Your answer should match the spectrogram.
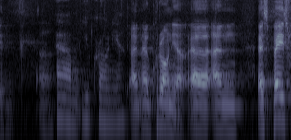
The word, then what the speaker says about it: uchronia: Uchronia.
